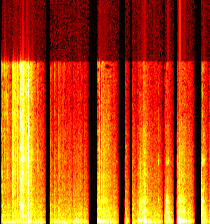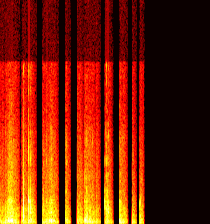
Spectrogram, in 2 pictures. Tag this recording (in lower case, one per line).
chewing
